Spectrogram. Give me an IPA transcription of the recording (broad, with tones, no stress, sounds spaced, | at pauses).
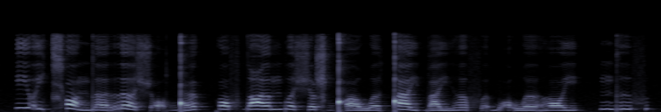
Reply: j ə̰˥˩ j t͡ɕʰ ɒ˥˩ n d ɜ˨˩ r ɜ˥˩ ʃ ɔ̰˨˩ ɡ͡ǃ œ˨˥ kː ɔ˦ f dˤ ɜː˦ m b ə˥˩ ʃ ə˦ ʂ ǃʼ ɒ˨˩ w ə˨˩˦ ǃ a˥˩ j b a˨˩ j ɦ ə˨˩ f ə̰˨˩ b ɔ̰˥˩ w əː˨˩ ɦ ɔ˦ j | n d ɨ˦ f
